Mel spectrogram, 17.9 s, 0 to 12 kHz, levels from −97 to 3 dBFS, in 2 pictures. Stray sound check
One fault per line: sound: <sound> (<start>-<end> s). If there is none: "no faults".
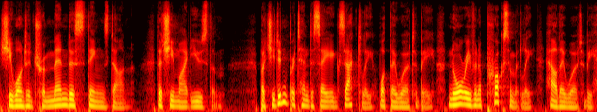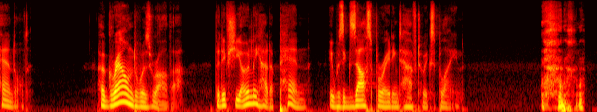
sound: laugh (17.1-17.7 s)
